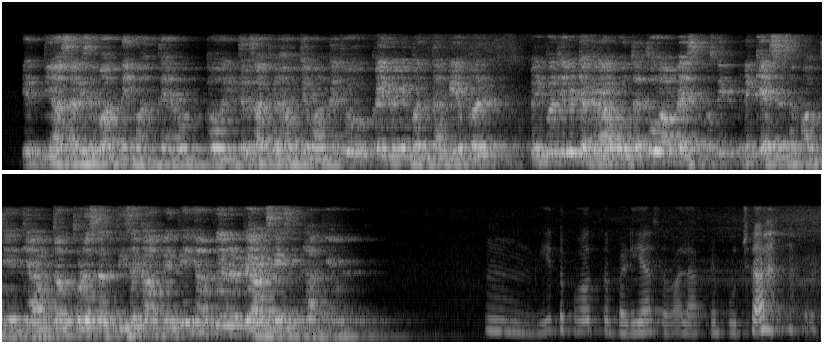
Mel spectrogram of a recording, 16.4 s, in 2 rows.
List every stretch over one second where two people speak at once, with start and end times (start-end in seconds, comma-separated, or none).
none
